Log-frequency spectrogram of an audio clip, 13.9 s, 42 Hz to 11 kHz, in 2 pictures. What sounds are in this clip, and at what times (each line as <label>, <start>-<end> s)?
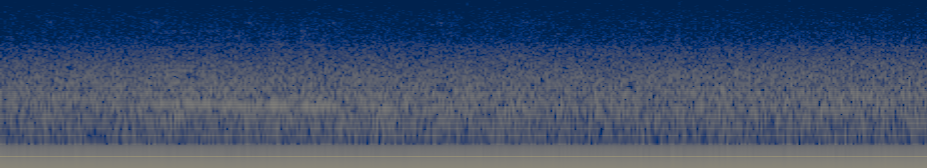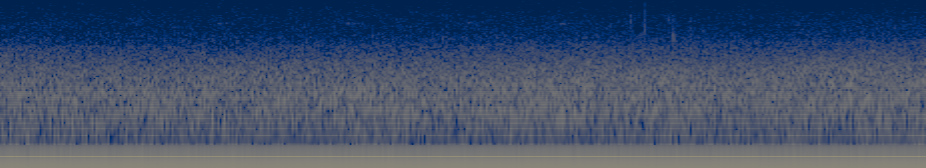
insect buzz, 0-4 s
unidentified bird chip note, 0-4 s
